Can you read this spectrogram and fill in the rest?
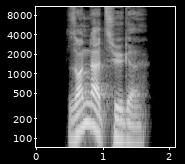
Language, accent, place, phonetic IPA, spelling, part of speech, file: German, Germany, Berlin, [ˈzɔndɐˌt͡syːɡə], Sonderzüge, noun, De-Sonderzüge.ogg
- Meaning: nominative/accusative/genitive plural of Sonderzug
